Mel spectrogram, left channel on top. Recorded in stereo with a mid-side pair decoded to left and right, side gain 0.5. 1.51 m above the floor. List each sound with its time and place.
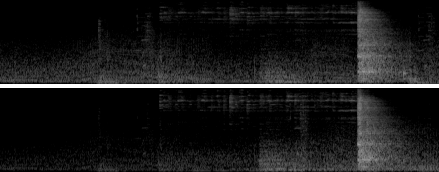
1.6 s keys jangling: 50° right, 3 m; by 3.9 s 25° right, 3 m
